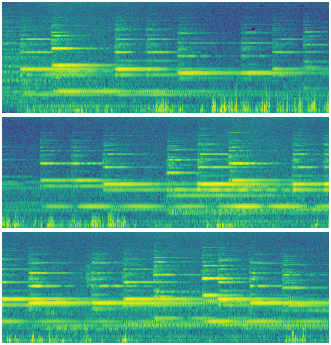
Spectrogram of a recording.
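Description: Church carillon bells ring out the slow Angelus ('Angel of the Lord') melody, which sounds three times a day, struck notes overlapping and sustaining, with a dense low clanging underneath for the first half. Loud, with no voices.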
